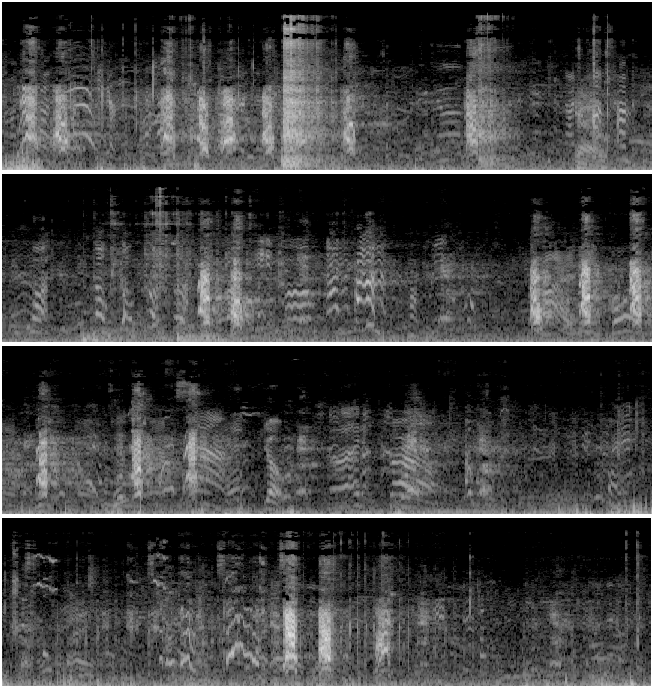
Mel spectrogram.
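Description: A woman calls out short commands to a dog at a distance outdoors.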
